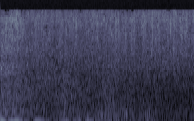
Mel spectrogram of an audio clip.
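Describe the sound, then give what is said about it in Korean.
Steady rain falls continuously, a dense, even hiss with a low rumbling undertone, fairly soft and constant throughout with no voices. “빗소리도 조금씩 들리고 있어요.”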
